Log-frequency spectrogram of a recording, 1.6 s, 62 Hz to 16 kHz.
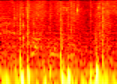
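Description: Horse hooves clip-clopping in a steady rhythm on a town street in Red Dead Redemption 2, several close, fairly loud hoofbeats in a short run.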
